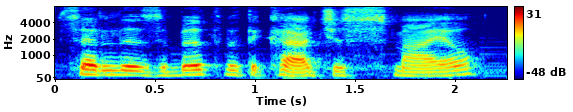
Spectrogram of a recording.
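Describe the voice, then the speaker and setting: Female audiobook narrator, middle pitch, warm dark tone, measured, formal, faint music behind.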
